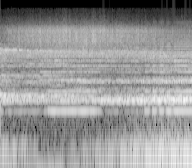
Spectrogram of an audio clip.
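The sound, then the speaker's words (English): A steam train's massive quill whistle blows one long, steady, chord-like wail of several blended tones, held loud for the whole stretch over a low rumbling undertone. “massive whistle quill.”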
